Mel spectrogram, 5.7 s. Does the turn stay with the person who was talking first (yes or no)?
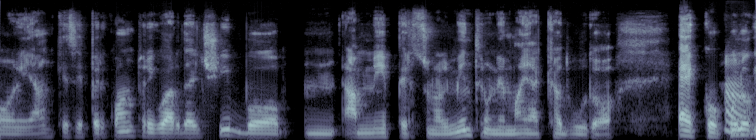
yes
